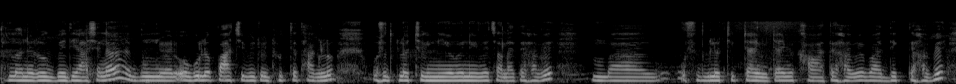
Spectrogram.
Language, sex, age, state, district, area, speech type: Bengali, female, 30-45, West Bengal, Dakshin Dinajpur, urban, spontaneous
